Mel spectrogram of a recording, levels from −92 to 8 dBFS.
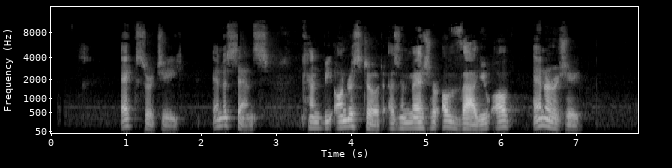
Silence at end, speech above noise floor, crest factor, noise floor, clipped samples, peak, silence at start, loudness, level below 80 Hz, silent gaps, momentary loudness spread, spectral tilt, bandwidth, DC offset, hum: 0.8 s; 44 dB; 24 dB; -71 dBFS; under 0.1%; -4 dBFS; 0.95 s; -28 LUFS; -74 dBFS; none; 19 LU; -4.5 dB/octave; 10.5 kHz; under 0.1%; none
